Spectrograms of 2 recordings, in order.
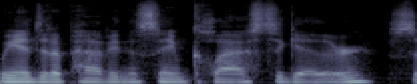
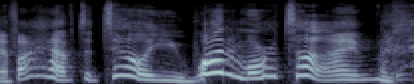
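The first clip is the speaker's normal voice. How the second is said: acted-out shrill outburst, voice cracking, very high, loud; 11 semitones higher, 12 dB louder than usual. Retelling how a man got mad at a friend: imitating angry voice cracking. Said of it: "his voice would start cracking".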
